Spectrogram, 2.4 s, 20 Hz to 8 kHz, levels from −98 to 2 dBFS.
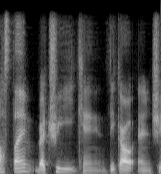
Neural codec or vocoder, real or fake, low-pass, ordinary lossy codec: codec, 16 kHz, about 1 kbps, DyCAST, with the encoder's durations; fake; 7.2 kHz; none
